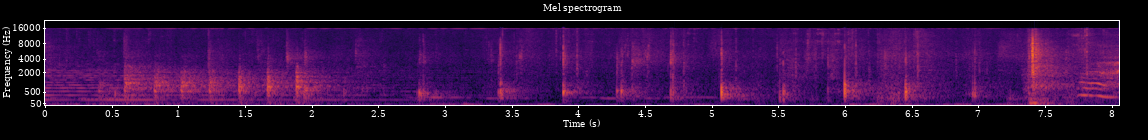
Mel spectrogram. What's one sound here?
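Footsteps tap across a wooden floor.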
